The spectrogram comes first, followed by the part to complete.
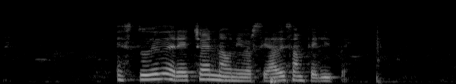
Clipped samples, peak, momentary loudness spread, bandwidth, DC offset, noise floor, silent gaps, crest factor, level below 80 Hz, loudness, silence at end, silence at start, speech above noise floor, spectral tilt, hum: under 0.1%; -18 dBFS; 13 LU; 7.6 kHz; under 0.1%; -68 dBFS; none; 16 dB; -74 dBFS; -33 LUFS; 0.75 s; 1.15 s; 36 dB; -6 dB/octave; none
